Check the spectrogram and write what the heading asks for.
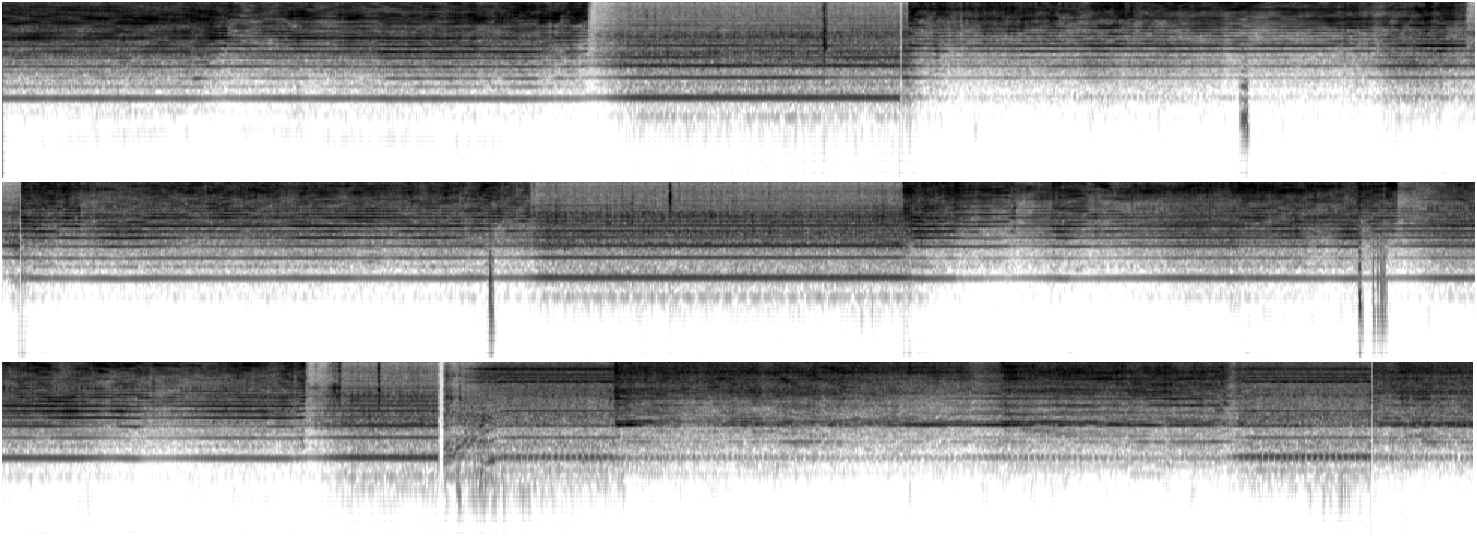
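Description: Hitachi combination jointer-thickness planer running with a steady high whine while its cutterhead planes boards. The cutting noise changes every few seconds as boards go in and come out.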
